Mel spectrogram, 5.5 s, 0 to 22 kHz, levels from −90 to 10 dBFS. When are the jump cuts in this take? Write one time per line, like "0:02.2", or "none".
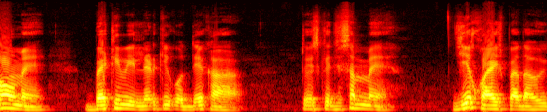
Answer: none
